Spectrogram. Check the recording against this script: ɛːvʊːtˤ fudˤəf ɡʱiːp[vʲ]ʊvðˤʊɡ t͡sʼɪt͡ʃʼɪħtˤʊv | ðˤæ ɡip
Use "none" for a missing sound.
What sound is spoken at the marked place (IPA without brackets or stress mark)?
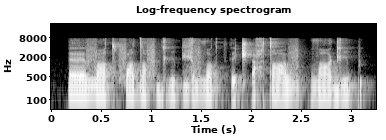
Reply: vʲ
